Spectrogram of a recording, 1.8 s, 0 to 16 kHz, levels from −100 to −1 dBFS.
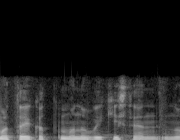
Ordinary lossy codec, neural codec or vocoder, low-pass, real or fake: AAC, 64 kbps; none; 7.2 kHz; real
